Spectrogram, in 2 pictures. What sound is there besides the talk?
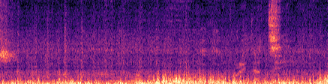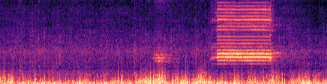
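wind blowing while travelling along a rural road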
